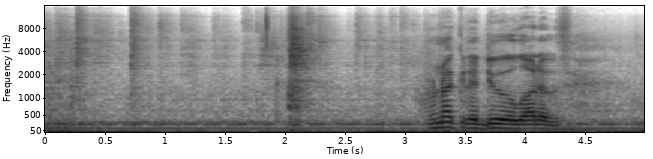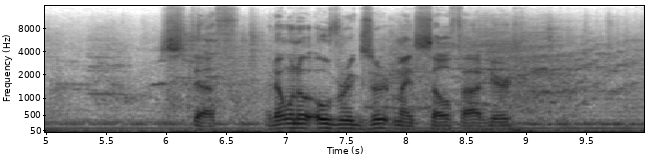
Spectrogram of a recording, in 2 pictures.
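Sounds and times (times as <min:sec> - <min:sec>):
garage door opening: 0:00.0 - 0:09.9
low hum: 0:00.0 - 0:09.9
speech: 0:03.2 - 0:04.5, 0:06.2 - 0:09.1.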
